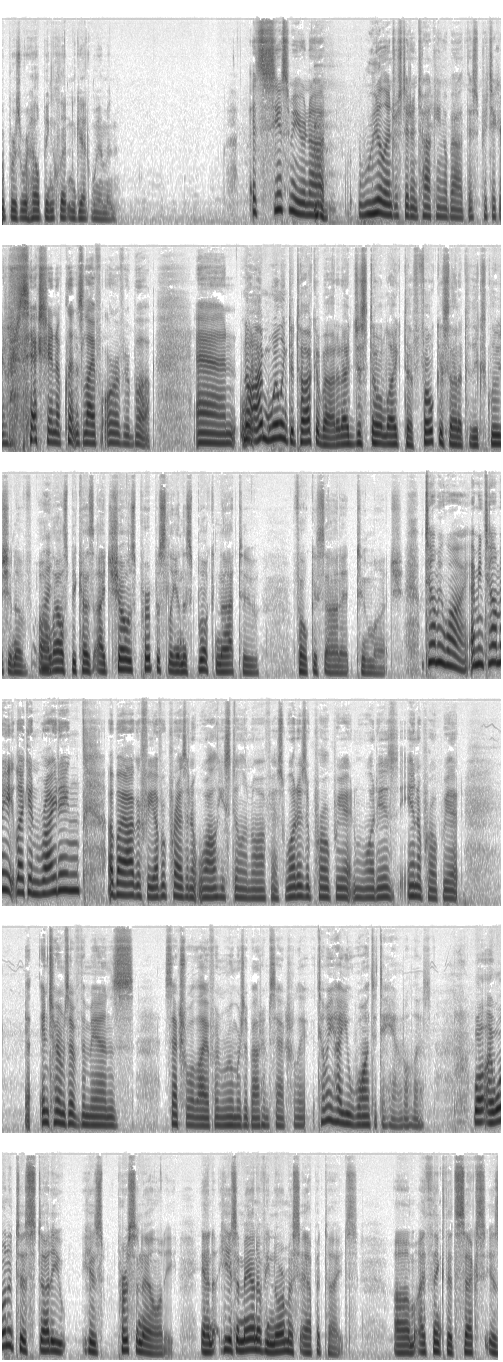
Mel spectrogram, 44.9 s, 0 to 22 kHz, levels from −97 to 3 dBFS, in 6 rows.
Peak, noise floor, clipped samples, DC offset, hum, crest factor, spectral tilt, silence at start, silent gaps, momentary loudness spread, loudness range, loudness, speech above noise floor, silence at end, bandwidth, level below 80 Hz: -2 dBFS; -60 dBFS; under 0.1%; under 0.1%; none; 18 dB; -6 dB/octave; 0 s; none; 14 LU; 7 LU; -19 LUFS; 42 dB; 0 s; 16.5 kHz; -56 dBFS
